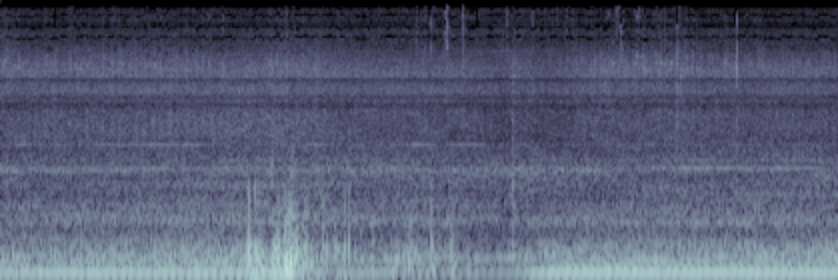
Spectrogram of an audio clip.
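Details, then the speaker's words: Old Goodman AC outdoor condenser unit with a low, heavy growling hum and brief clattering, getting warm; compressor runs hot, technician hopes it is just a capacitor rather than the motor. "And I hear the Goodman growling. And it is getting warm. So I'm actually going to hope it is just a cap and not the motor."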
